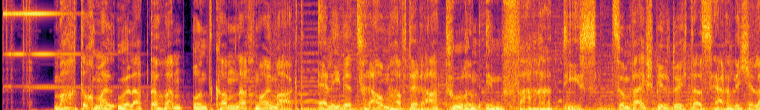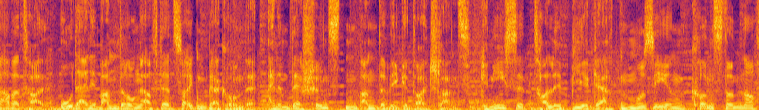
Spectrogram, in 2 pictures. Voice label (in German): Werbespot; stadt neumarkt; fahrradies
